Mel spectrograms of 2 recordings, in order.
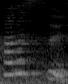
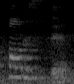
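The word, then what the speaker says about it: پارس: 이들은 이란 남부의 파르스, 제가 그냥 영어 발음으로 써서 파르스인데요. 사실 페르시아 실제 페르시아 발음은 퍼예요. 퍼르스.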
